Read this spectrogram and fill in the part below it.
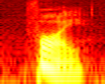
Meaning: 1. race 2. species
- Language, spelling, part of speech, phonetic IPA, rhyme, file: Hungarian, faj, noun, [ˈfɒj], -ɒj, Hu-faj.ogg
